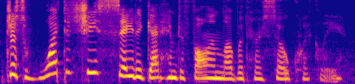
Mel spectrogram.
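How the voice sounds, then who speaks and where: A woman's voice: on the high side, big pitch swings, moderate pace, fairly bright tone, heavily acted. A woman playing a pushy, playful young best friend in an audio drama, coaxing and insistent. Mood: coaxing, pointed. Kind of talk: naturalistic audio drama dialogue.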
